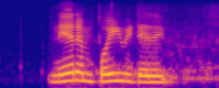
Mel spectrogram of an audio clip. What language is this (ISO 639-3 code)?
tam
